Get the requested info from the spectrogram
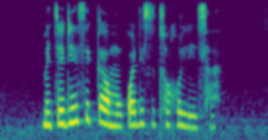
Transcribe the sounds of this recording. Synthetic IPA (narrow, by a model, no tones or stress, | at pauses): mɪt͡sʼediŋ̩sɪkaʊmʊkʼwadisɪt͡ɬʰɔχɔlɪːɬʰa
